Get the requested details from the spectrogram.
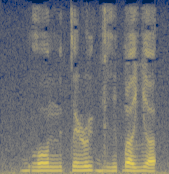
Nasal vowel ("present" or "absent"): absent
